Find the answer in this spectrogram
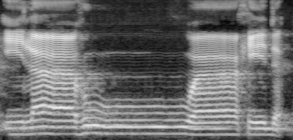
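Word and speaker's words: إِلَٰهٌ وَاحِدٌ: Jadi tanwinnya dimasukkan ke wawu sehingga nanti keterbacanya ilahu wahid.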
